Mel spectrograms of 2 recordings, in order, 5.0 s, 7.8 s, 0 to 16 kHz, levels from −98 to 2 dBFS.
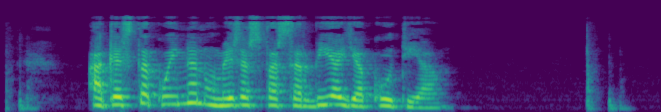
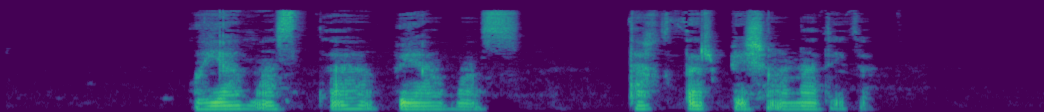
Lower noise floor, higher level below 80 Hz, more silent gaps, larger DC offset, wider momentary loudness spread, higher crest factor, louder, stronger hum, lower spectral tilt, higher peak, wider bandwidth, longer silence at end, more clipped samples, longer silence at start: second, -85 dBFS vs under -90 dBFS; about the same, -70 dBFS vs -70 dBFS; neither; neither; about the same, 12 LU vs 12 LU; about the same, 20 dB vs 22 dB; first, -19 LUFS vs -31 LUFS; neither; first, -5 dB/octave vs -3.5 dB/octave; first, -2 dBFS vs -12 dBFS; second, 9.4 kHz vs 11.5 kHz; second, 0.35 s vs 1.35 s; neither; second, 0.15 s vs 1.45 s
